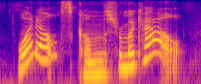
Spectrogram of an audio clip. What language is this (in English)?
English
